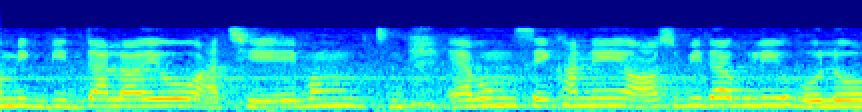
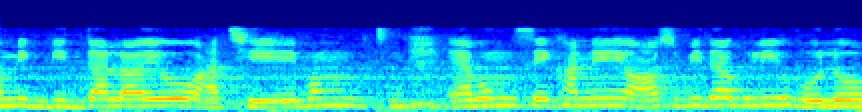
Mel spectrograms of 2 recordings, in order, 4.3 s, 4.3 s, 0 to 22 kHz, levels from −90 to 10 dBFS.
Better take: first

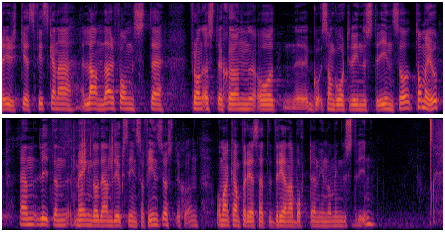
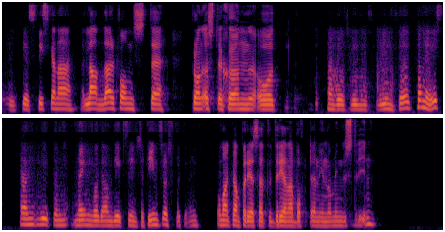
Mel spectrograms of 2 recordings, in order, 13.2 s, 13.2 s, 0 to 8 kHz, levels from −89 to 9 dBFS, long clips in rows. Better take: first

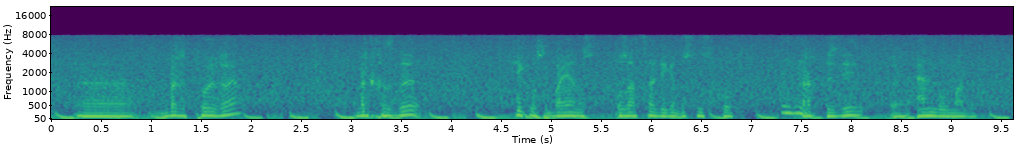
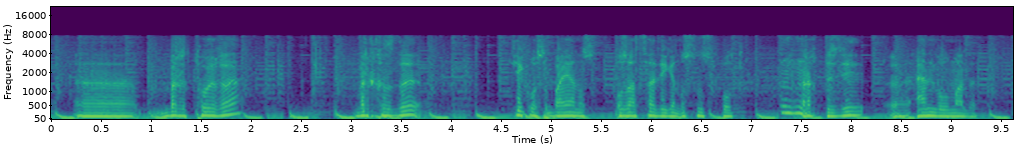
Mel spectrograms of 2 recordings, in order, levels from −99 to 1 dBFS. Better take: second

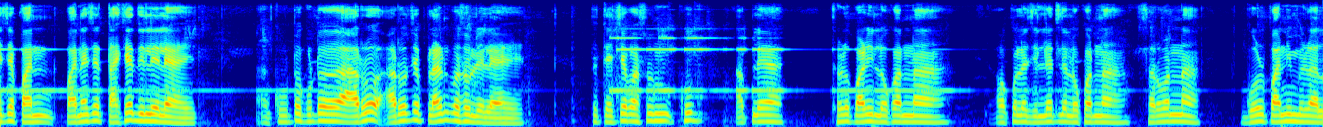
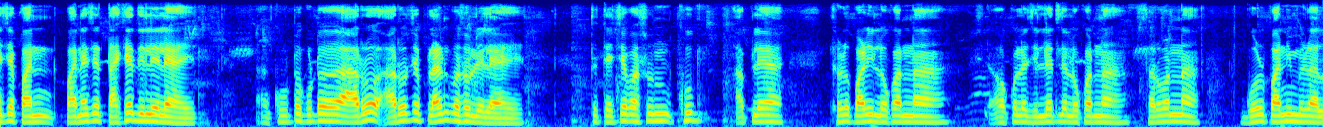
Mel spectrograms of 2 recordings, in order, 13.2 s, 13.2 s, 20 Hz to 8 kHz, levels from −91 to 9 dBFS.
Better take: second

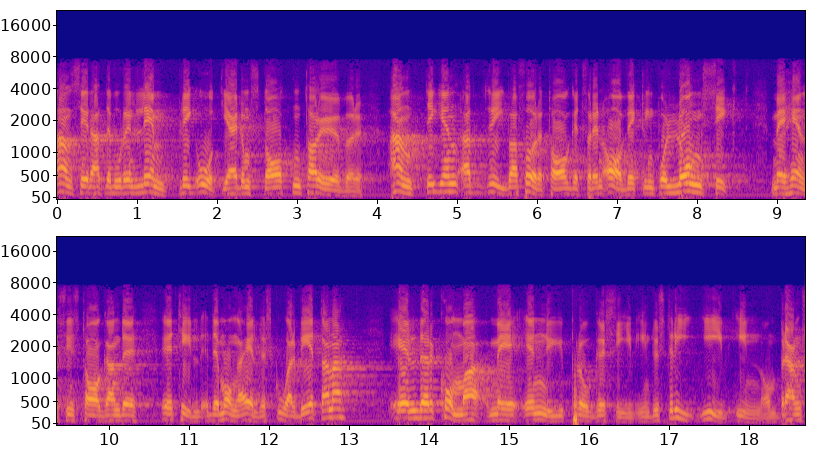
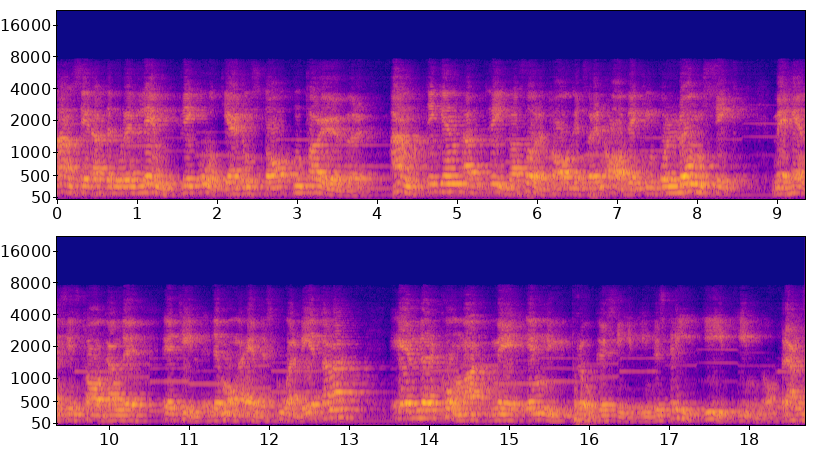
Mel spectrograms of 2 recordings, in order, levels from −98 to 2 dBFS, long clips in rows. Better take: first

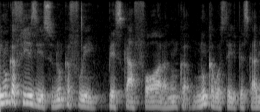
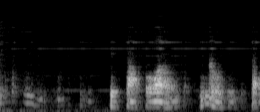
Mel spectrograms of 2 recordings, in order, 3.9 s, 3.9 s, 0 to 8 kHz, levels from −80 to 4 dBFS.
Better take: first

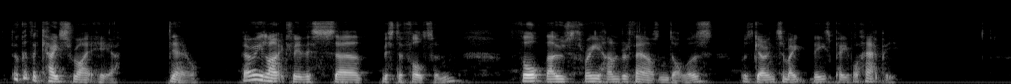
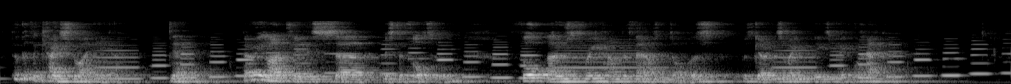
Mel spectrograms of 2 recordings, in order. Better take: first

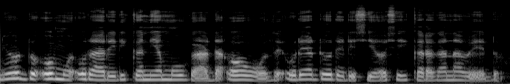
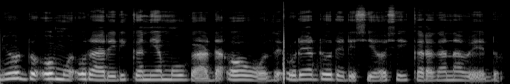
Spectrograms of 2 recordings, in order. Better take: first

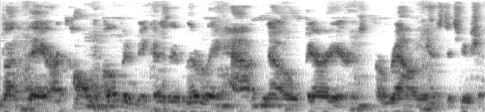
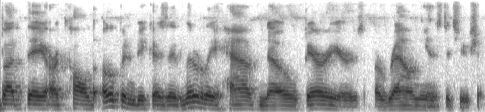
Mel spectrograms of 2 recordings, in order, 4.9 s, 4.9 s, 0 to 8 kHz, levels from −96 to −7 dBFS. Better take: second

